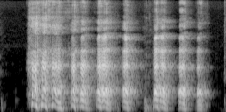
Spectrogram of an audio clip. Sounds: Laughter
